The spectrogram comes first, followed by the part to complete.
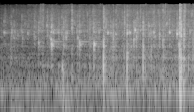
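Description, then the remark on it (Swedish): Chicken sizzles steadily in a frying pan, with frequent sharp spatters and pops crackling over the hiss as the water in the chicken spatters, moderately loud, no voices. “Det är det här med att det är vatten liksom i kyckling. Ja. Så att det sprätter liksom lite.”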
